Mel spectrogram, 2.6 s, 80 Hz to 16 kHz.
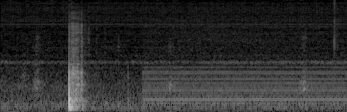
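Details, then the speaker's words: Mini 700mW BD139/BD140 power amplifier run from a flat 9V battery: click, then faint steady low buzz with no high-frequency whistle; likely not enough battery current — slight buzz. "it's a little buzz there but there's no high frequency whistle"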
